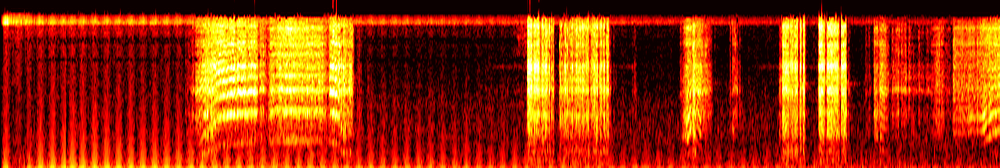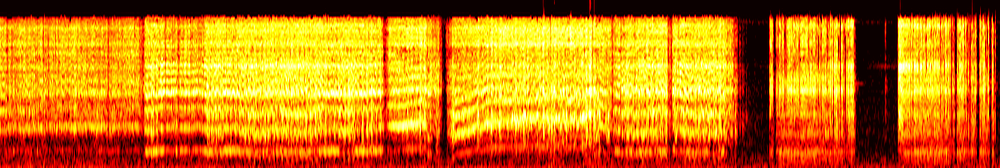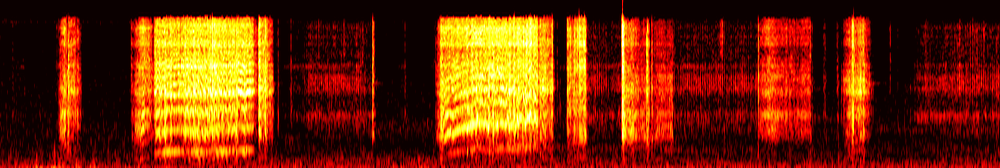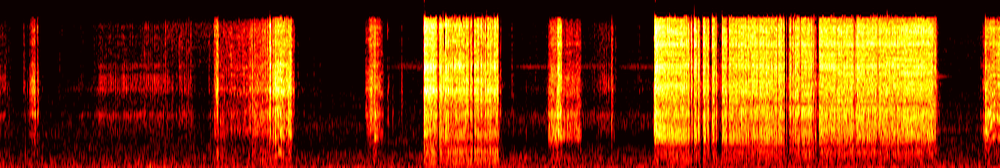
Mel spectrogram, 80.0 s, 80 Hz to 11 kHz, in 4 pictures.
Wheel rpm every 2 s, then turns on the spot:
0, 10, 140, 60, 0, 20, 10, 10, 20, 70, 110, 110, 110, 120, 80, 110, 110, 30, 10, 20, 10, 70, 70, 10, 70, 50, 10, 20, 10, 10, 0, 10, 30, 10, 20, 20, 10, 20, 20, 20.
6-8 10-12 34-40 50-58 70-78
